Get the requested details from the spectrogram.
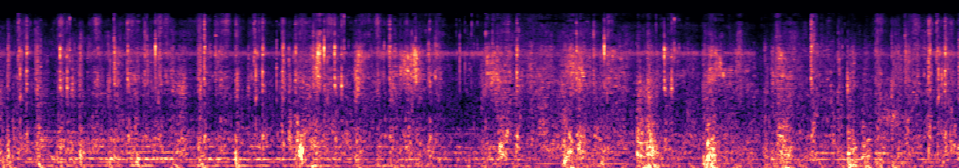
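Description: Footsteps crunch along a path.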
